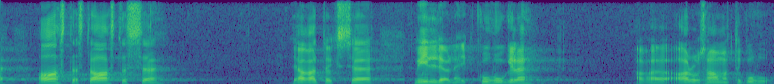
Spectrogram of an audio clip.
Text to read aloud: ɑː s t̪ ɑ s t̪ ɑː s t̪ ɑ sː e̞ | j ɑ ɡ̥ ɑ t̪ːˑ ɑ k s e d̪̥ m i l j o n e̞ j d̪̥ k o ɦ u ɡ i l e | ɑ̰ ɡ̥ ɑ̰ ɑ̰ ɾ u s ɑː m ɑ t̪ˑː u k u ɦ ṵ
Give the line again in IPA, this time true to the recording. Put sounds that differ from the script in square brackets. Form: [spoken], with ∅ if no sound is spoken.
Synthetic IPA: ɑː s t̪ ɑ s t̪ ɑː s t̪ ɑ sː e̞ | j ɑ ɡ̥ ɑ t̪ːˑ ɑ k s e [∅] m i l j o n e̞ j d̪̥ k [u] ɦ u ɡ i l e | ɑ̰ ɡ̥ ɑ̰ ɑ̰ ɾ u s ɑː m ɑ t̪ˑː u k u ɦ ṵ

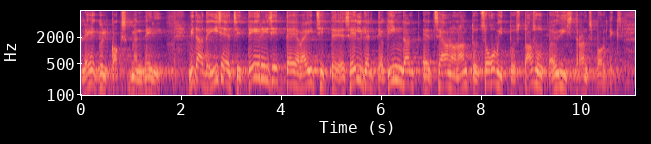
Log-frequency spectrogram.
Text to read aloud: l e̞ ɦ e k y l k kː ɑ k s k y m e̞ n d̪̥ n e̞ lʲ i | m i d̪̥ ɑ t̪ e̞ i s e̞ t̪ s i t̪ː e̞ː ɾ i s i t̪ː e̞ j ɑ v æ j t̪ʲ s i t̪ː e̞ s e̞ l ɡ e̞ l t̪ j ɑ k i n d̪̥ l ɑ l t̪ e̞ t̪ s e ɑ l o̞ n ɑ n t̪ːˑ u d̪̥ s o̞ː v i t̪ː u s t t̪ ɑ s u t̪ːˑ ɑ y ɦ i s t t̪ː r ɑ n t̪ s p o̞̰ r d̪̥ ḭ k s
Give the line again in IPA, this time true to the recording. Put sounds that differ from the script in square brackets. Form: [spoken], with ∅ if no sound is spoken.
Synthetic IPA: l e̞ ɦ e k y l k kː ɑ k s k y m e̞ n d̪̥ n e̞ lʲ i | m i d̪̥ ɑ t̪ e̞ i s e̞ t̪ s i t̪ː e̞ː ɾ i s i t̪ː e̞ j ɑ v æ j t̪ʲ s i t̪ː e̞ s e̞ l ɡ e̞ l t̪ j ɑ k i n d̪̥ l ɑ l t̪ e̞ t̪ s e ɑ l o̞ n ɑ n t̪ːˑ u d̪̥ s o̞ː v i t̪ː u s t t̪ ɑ s u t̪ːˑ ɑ y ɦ i s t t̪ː r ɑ n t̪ s p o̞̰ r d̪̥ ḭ k s

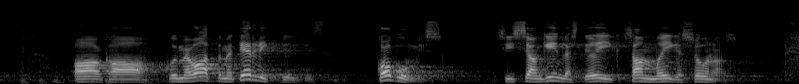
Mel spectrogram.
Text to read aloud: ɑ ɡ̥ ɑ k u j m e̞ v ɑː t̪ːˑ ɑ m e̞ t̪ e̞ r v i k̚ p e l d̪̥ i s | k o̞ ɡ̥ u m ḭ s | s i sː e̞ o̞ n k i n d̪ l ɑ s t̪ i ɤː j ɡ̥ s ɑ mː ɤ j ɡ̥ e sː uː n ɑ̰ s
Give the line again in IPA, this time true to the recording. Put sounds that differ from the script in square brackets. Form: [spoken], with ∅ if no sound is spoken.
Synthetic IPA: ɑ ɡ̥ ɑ k u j m e̞ v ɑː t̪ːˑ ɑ m e̞ t̪ e̞ r v i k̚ p [i] l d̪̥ i s | k o̞ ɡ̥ u m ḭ s | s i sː e̞ o̞ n k i n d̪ l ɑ s t̪ i [ɤ] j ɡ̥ s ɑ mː ɤ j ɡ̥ e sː uː n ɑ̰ s

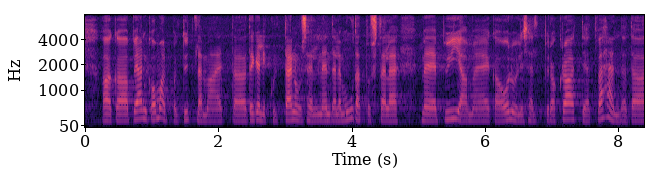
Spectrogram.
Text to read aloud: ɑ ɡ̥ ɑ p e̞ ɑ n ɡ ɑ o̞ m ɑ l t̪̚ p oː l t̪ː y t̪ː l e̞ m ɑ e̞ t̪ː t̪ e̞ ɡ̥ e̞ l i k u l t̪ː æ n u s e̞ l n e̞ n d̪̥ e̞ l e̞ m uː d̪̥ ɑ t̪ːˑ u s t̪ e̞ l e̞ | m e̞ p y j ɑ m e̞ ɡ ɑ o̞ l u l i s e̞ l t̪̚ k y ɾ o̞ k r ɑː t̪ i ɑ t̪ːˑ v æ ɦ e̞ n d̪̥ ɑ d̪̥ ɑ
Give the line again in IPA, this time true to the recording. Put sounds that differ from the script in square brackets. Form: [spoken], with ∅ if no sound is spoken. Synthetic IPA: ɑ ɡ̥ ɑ p e̞ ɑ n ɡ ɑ o̞ m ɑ l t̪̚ p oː l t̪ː y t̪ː l e̞ m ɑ e̞ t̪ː t̪ e̞ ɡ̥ e̞ l i k u l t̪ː æ n u s e̞ l n e̞ n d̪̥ e̞ l e̞ m uː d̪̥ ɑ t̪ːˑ u s t̪ e̞ l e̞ | m e̞ p y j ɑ m e̞ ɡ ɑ o̞ l u l i s e̞ l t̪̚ [p] y ɾ o̞ k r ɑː t̪ i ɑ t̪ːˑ v æ ɦ e̞ n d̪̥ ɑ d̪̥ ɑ

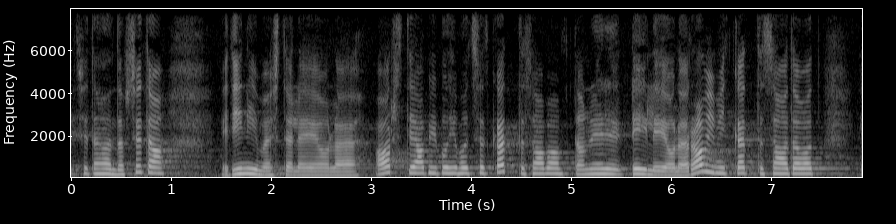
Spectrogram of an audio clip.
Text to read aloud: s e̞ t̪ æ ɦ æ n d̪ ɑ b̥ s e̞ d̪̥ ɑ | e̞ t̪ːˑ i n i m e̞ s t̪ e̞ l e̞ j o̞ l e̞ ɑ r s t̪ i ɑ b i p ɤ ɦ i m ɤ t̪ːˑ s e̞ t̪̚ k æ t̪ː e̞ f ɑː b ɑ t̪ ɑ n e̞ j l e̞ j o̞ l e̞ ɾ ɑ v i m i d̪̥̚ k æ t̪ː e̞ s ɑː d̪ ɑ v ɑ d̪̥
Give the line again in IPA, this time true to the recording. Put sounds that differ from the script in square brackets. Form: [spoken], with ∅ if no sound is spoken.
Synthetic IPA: s e̞ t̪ æ ɦ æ n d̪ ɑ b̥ s e̞ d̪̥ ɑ | e̞ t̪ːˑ i n i m e̞ s t̪ e̞ l e̞ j o̞ l e̞ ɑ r s t̪ i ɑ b i p ɤ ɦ i m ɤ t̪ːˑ s e̞ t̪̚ k æ t̪ː e̞ [s] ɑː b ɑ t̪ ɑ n e̞ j l e̞ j o̞ l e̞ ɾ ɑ v i m i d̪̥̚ k æ t̪ː e̞ s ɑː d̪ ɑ v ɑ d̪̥

